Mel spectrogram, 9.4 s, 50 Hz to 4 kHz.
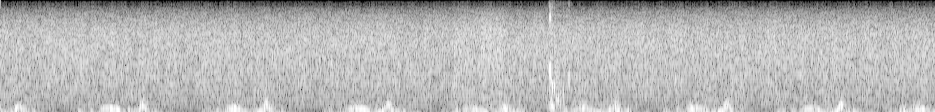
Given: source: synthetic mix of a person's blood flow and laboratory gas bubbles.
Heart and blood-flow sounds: Doppler ultrasound of blood flow; precordium
5.46-5.72 s: bubbles
From the record:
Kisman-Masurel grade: 123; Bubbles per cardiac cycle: 1 to 2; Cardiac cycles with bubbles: 10 to 50%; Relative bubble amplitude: loud (0.450 to 0.775); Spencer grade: 2 (many but less than half of the cardiac periods contain bubble signals, singularly or in groups); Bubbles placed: anywhere in the cardiac cycle

